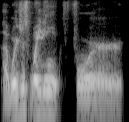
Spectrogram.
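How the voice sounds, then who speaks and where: A man talking casually and a little haltingly as he leads an informal meeting as a director, polite and organizing. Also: mid-range voice, creaky, a little mellow, husky. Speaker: film director leading a table read. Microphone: video call. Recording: dull, lo-fi video call audio.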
